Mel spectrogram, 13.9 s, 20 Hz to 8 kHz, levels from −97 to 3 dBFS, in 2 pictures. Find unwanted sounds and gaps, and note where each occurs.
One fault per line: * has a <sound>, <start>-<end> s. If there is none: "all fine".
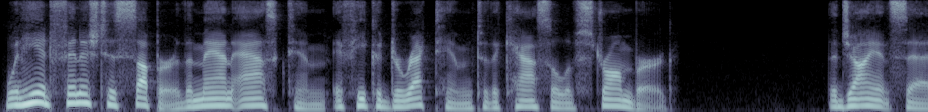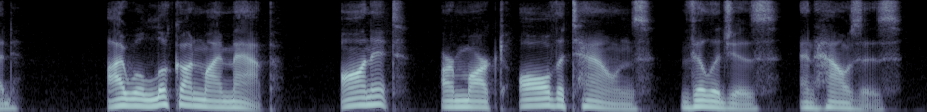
all fine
